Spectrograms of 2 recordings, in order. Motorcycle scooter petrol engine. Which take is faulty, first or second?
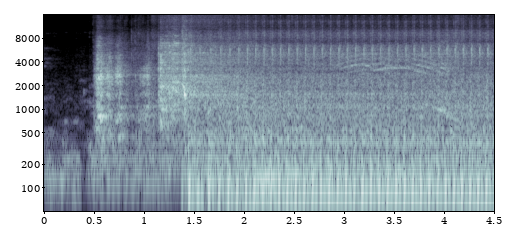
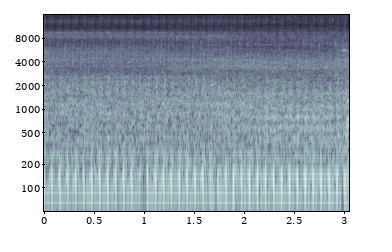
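first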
